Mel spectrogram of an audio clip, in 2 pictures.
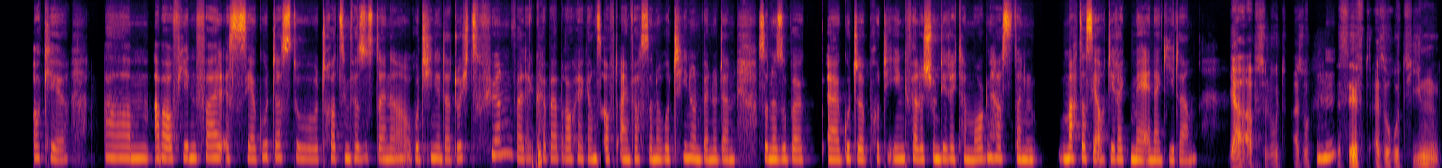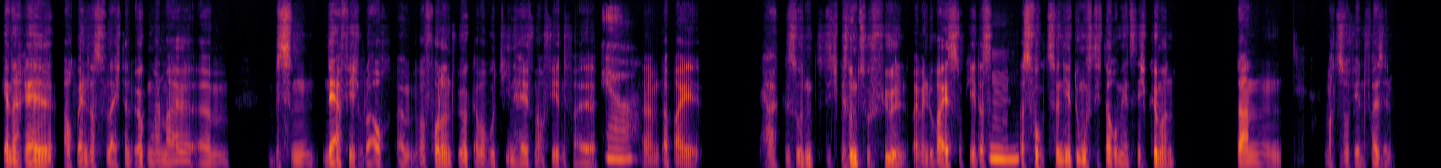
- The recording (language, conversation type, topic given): German, podcast, Wie sieht deine Frühstücksroutine aus?
- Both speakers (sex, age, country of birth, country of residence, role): female, 18-19, Germany, Germany, host; male, 35-39, Germany, Germany, guest
- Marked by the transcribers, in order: none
